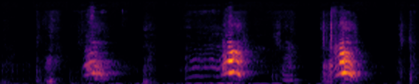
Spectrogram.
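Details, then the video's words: Barking dogs: three sharp, harsh barks spaced about a second apart, each a short burst. Faint small yelps and grunts fall between them against a quiet background. "Sound Effect of Barking Dogs"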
